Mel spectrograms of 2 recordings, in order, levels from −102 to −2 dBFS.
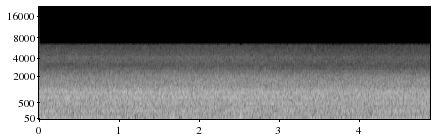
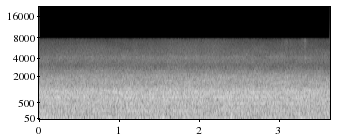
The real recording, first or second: first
